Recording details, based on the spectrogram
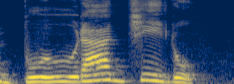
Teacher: mas em japonês vai ficar o burajiru 4 sílabas e geralmente nesses casos que acontece com palavras originalmente estrangeiras costuma-se complementar a sílaba com u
